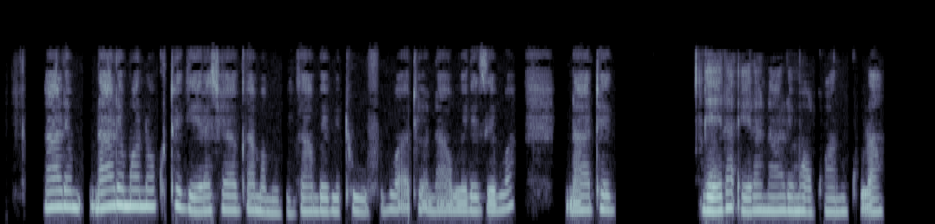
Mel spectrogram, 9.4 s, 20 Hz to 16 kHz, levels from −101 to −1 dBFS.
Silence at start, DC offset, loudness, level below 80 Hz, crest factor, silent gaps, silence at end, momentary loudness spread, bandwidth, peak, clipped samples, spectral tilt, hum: 0.45 s; under 0.1%; -35 LUFS; -72 dBFS; 20 dB; 0.84-0.89 s, 5.16-5.25 s, 5.55-5.65 s, 6.16-6.94 s; 0.55 s; 10 LU; 8 kHz; -16 dBFS; under 0.1%; -5.5 dB/octave; none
